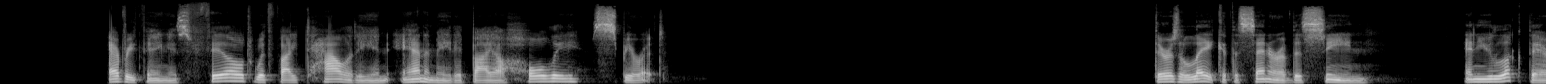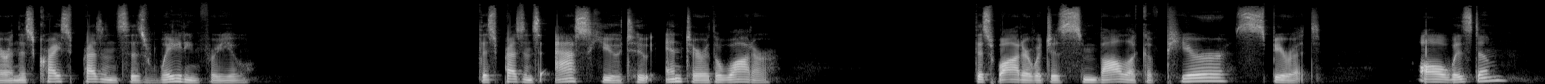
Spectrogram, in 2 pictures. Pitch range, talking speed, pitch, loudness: 95-135 Hz, 100 wpm, 110 Hz, -18 LUFS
